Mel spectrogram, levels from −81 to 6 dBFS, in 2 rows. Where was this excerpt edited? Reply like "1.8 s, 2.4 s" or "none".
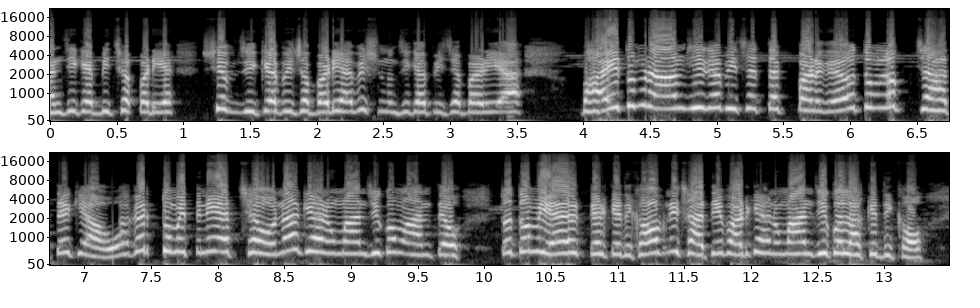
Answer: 7.3 s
